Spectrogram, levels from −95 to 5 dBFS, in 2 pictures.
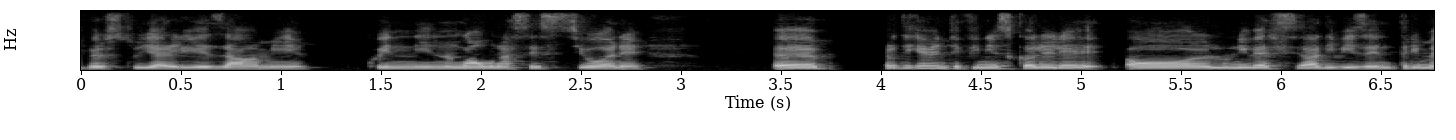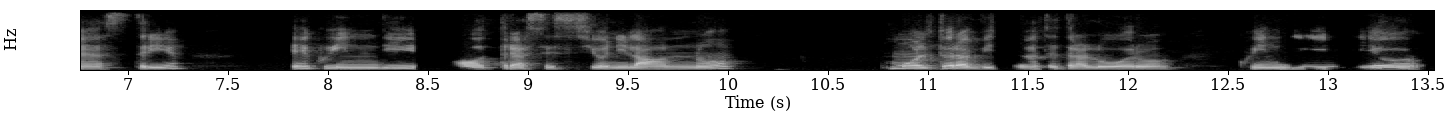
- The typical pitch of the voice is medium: Yes, medium, 175 Hz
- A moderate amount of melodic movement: No, narrow, 1.8 semitones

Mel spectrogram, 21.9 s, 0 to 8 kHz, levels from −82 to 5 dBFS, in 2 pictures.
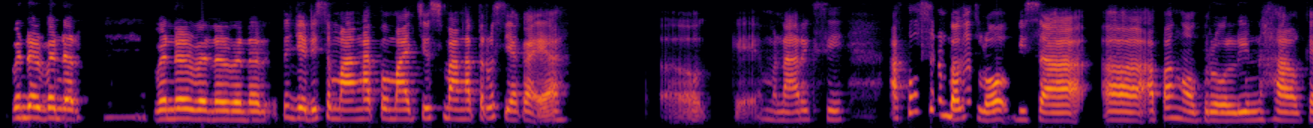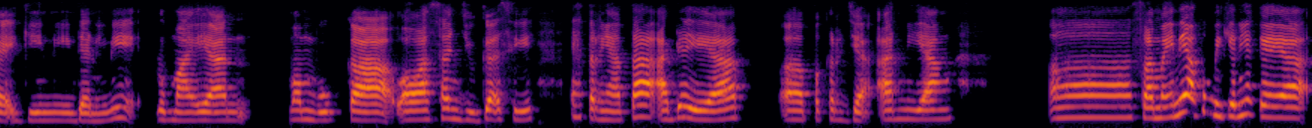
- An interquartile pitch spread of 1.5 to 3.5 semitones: No, average, 3.9 semitones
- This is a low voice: No, high, 215 Hz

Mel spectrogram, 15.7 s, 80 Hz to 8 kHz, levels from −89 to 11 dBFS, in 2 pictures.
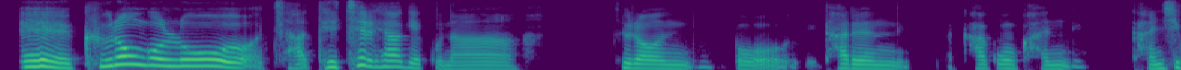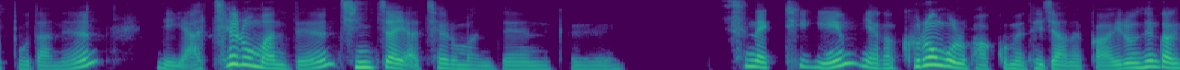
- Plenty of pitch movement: Yes, wide, 7.7 semitones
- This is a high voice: No, medium, 180 Hz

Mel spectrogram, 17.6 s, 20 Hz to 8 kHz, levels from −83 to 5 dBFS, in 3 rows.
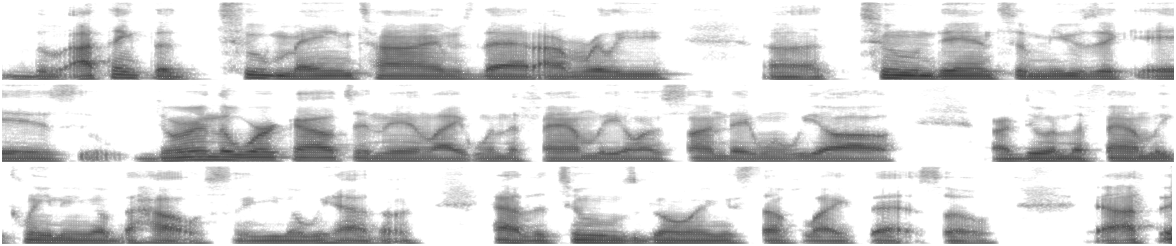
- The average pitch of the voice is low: Yes, very low, 85 Hz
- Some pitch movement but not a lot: No, narrow, 2.2 semitones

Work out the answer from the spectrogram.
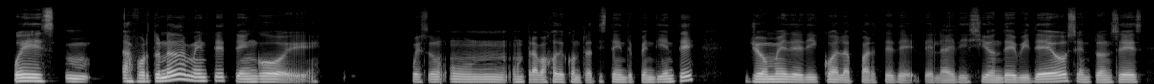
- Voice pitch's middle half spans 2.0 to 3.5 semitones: No, average, 4.1 semitones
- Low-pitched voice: Yes, low, 120 Hz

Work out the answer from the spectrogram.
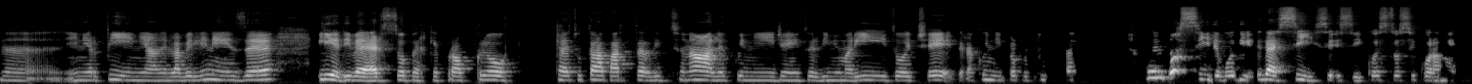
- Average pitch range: No, narrow, 1.9 semitones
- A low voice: No, high, 195 Hz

